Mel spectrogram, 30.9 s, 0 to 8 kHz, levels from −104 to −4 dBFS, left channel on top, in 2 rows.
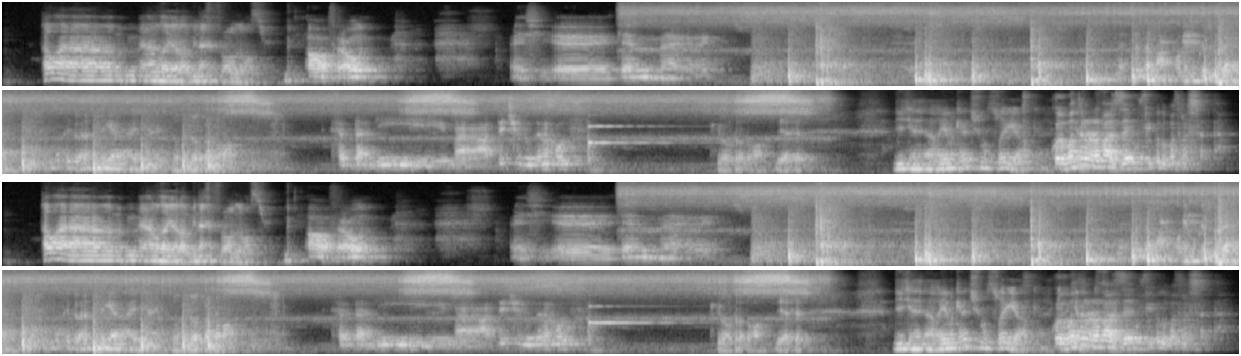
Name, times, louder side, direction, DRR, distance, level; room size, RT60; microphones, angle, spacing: voice 1, 0.5-3.6 5.9-6.0 10.7-10.8 14.5-18.4 18.8-18.9 24.4-28.6 28.9-29.0, right 2 dB, 30° right, 4 dB, 0.8 m, -26 dB
voice 2, 3.8-5.1 5.4-5.9 6.3-9.0 11.1-12.3 13.9-15.0 19.6-22.8 28.6-30.7, left 2 dB, 80° left, 3 dB, 1.2 m, -25 dB
sound 1, 7.7-25.8, right 2 dB, 50° right, 1.6 m, -28 dB
sound 2, 9.4-19.0, right 1 dB, 15° right, 0.4 m, -24 dB
Piano, 22.8-24.8 25.3-25.4, equal, 50° left, 0.6 m, -33 dB
6.4 x 4.9 x 3.6 m, 0.81 s
head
